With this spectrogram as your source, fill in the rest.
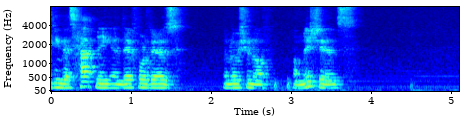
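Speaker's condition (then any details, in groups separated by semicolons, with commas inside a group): No condition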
